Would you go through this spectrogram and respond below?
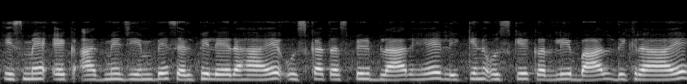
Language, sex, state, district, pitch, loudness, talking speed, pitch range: Hindi, female, Uttar Pradesh, Lalitpur, 235 Hz, -14 LUFS, 175 wpm, 225-255 Hz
